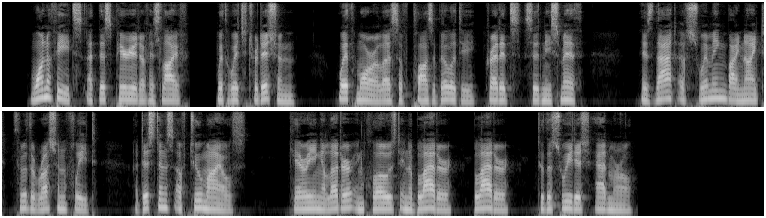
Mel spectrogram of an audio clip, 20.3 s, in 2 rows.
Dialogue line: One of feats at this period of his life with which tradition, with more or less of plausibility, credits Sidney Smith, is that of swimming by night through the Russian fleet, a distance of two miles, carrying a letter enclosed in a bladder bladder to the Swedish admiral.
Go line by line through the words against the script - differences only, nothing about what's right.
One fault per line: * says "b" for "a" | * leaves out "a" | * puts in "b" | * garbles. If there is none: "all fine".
all fine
